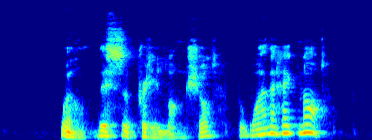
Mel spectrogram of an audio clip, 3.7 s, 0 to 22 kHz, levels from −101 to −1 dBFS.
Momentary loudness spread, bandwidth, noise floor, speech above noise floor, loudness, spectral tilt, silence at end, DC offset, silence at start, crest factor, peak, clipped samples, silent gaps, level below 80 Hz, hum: 10 LU; 10 kHz; under -90 dBFS; over 52 dB; -39 LUFS; -6 dB/octave; 0.45 s; under 0.1%; 0.6 s; 20 dB; -20 dBFS; under 0.1%; none; -72 dBFS; none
